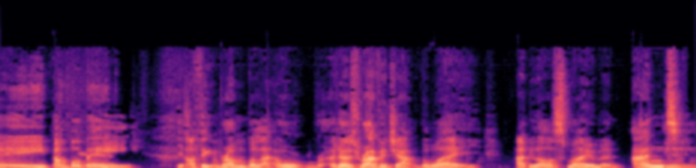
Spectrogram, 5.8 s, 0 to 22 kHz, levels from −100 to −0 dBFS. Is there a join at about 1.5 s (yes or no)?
yes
